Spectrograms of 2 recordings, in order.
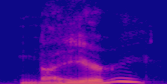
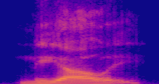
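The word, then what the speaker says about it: Nyali: Maybe I needed I didn't like the place I stayed at, and maybe I only stayed in Mombasa and Nairi. I think that's Niali.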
